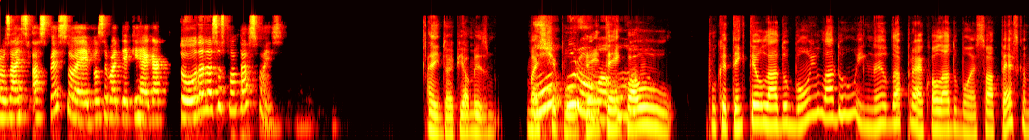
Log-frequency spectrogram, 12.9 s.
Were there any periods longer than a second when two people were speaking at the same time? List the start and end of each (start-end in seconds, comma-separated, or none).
6.7-8.1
